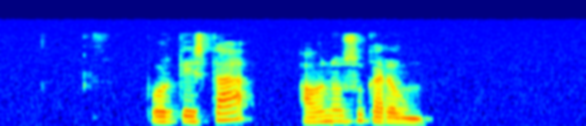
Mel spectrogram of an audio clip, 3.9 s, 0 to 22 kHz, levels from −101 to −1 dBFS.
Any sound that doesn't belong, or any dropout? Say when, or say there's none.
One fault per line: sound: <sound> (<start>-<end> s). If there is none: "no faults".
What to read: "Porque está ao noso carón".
no faults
